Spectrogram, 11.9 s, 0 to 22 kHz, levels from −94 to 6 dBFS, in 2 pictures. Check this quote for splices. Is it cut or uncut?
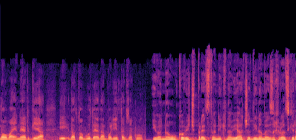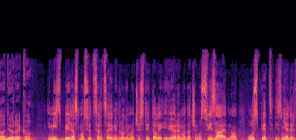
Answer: uncut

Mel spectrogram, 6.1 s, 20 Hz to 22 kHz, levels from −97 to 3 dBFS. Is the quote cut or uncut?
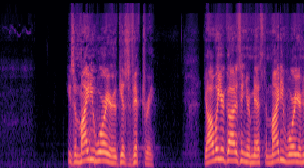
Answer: uncut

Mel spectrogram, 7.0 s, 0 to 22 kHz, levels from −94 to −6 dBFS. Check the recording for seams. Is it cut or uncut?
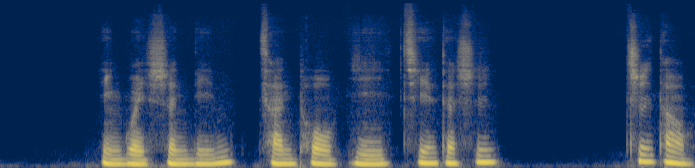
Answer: cut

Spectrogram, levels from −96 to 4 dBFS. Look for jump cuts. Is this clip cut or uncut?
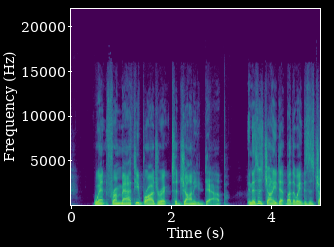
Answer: uncut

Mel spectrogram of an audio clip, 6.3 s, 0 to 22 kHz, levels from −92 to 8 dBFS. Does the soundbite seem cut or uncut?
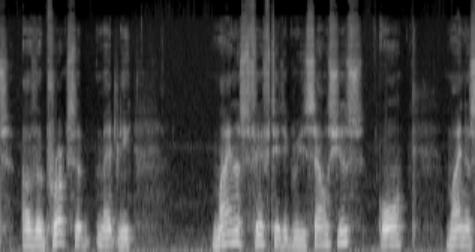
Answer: uncut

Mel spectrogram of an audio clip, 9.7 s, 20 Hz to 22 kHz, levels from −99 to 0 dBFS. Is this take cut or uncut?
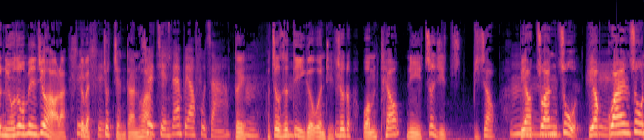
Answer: cut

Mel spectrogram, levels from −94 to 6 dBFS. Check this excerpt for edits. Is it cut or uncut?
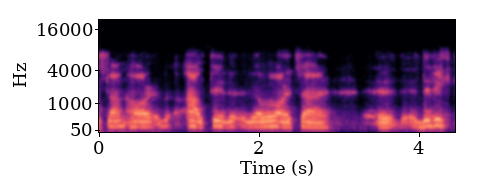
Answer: uncut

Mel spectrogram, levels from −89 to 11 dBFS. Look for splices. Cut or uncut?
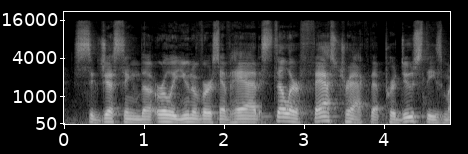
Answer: cut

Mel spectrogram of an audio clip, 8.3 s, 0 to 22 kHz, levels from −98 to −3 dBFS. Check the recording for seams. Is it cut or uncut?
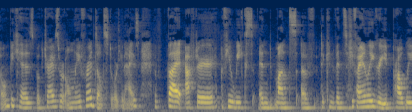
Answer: cut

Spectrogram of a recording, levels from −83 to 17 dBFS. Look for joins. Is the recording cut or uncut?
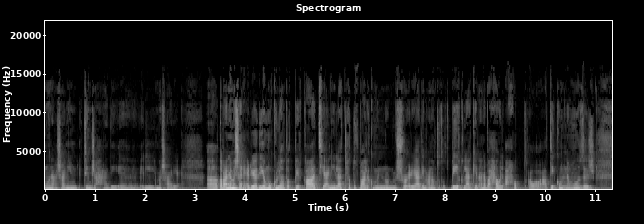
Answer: uncut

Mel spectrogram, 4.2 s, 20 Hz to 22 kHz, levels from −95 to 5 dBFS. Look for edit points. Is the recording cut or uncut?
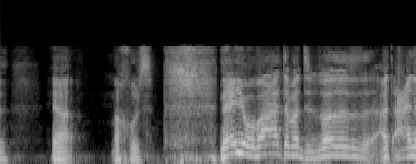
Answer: uncut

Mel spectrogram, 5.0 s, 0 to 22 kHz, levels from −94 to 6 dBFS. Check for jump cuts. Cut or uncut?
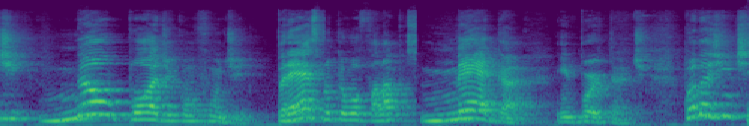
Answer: cut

